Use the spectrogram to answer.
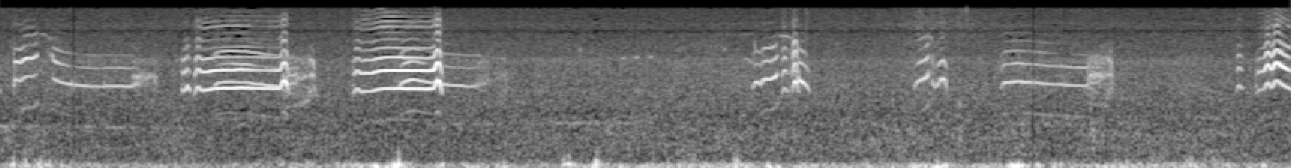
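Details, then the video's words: Black-tailed godwit defending the nest area while its chicks hide in the grass: clusters of nasal drawn calls and quick bent notes, irregularly spaced, with wind rumble beneath. "Rycyk w obronie gniazda - Limosa limosa"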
